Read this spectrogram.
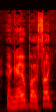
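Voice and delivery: normal talking voice

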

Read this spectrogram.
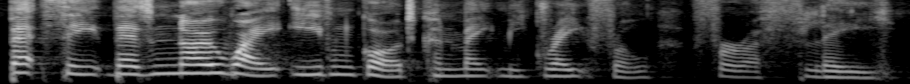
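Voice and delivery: loud, emphatic protest; exasperated interruption. A narrator's reading. Corrie cuts in on her sister's prayer, exasperated. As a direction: cut in loudly, refusing to go along. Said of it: "She cut in on her sister".

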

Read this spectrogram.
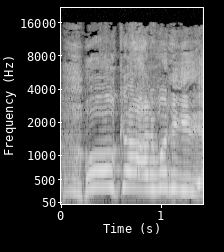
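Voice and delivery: high-pitched, overdone dismay; mock horror. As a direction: cry out in hammed-up shock. Acting out shocked puppet bit.

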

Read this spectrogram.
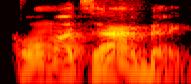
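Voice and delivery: normal talking voice

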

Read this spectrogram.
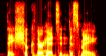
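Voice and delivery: usual speaking voice

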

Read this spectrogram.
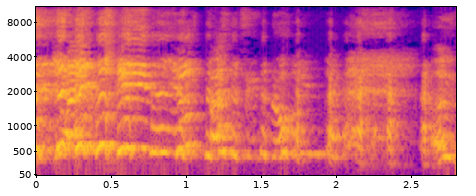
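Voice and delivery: high, loud laughing self-scolding; laughing at herself. Retold or imitated. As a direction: laugh it out, cringing at yourself. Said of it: "Y yo".

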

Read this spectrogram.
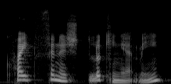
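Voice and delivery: high, lightly cooing cuckoo; a hint of a cooing lady cuckoo; soft cuckooing voice. A narrator's reading. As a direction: lift it into a gentle bird-like coo. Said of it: "she asked in a soft, cuckooing sort of voice".

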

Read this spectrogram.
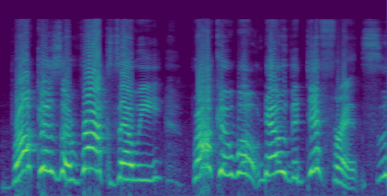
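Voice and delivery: high, loud exasperated outburst; hammed-up indignant protest; Elmo losing his mind. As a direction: yell it like you've had enough of this nonsense. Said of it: "And Elmo loses his mind".

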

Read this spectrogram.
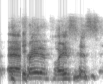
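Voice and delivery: laughing out the title, slowly and high. Real, not acted. Host laughing to his co-host while naming a favourite movie, laughing. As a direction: chuckle through the words, drawn out.

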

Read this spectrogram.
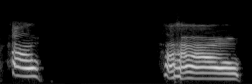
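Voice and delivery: high, loud cry for help; calling for help. Retold or imitated. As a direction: call out trapped and desperate. Trapped Tom Hanks calls for help.

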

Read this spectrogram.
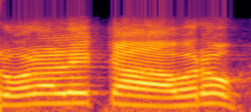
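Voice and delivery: loud, high mock challenge; play-acted confrontational shout; mock Mexican challenger. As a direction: call out like an imitated Mexican tough. Acting Mexican group confronting the racist.

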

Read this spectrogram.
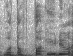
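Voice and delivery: very high, furious "what the fuck"; high-pitched retold outburst; pissed off. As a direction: curse him out. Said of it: "I was pissed".

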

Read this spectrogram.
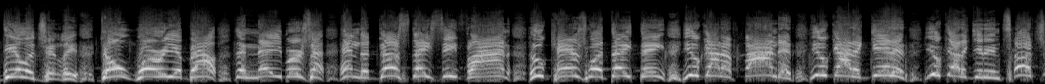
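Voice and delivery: loud, high rallying cry; rally them to action; preaching at full force. Acted. Preacher urging the church on, shouting.

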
